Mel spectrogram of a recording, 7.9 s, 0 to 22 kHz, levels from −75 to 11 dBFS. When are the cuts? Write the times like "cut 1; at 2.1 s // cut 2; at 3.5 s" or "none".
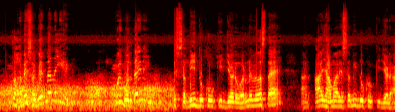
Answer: cut 1; at 3.6 s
